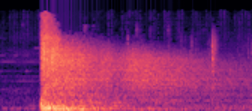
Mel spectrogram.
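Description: A single grenade blast in the video game Deus Ex: Human Revolution, a sudden loud boom with a long rumbling decay and a small pop near the end.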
